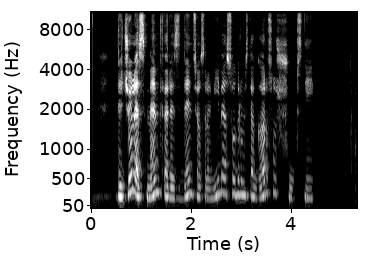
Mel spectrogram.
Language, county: Lithuanian, Kaunas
